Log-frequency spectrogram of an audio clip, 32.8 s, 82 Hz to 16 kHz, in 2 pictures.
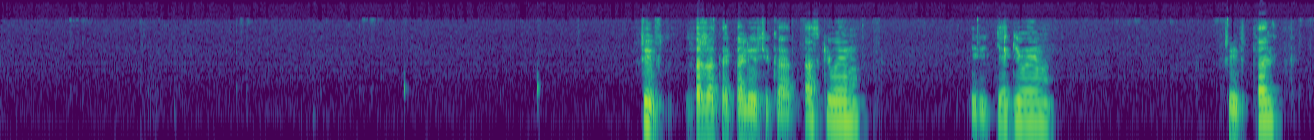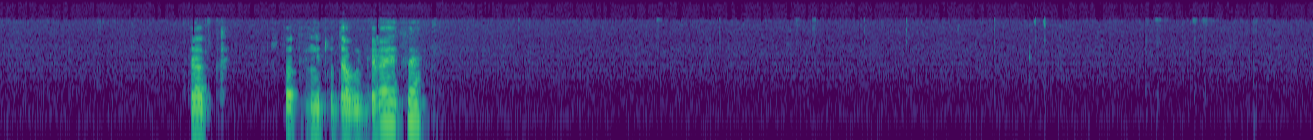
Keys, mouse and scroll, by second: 3.0 alt+shift+click, 5.5-6.2 scroll down 4, 7.3 shift+middle click, 8.2 middle click, 9.2-9.6 scroll up 3, 10.0 shift+middle click, 10.0 scroll up 2, 10.9 middle click, 12.2 middle click, 12.4 shift+middle click, 14.0 click, 15.2 alt+shift+click, 18.0-19.0 scroll down 1, 19.0 click, 21.0 alt+shift+click, 21.9 scroll down 1, 22.9 middle click, 24.9-25.4 scroll up 1, 25.4 middle click, 26.6 middle click, 28.4 middle click, 29.3 click, 30.7 alt+shift+click, 31.3 alt+shift+click.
